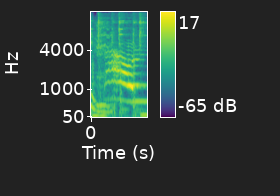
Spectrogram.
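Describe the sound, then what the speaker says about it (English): A cat meows once, close and clear, the call rising and then sliding down over about a second, with no voices around it. "That's a cat meowing."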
